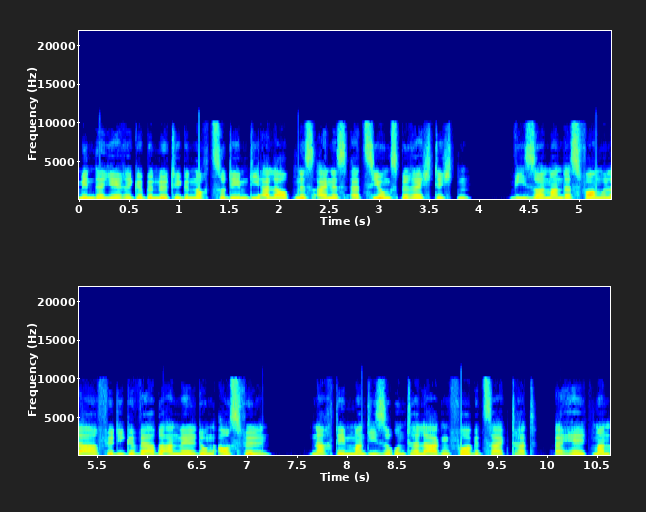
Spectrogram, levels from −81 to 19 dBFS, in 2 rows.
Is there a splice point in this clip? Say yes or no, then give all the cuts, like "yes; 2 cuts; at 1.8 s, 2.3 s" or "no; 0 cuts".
no; 0 cuts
